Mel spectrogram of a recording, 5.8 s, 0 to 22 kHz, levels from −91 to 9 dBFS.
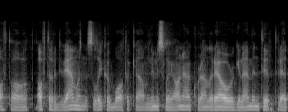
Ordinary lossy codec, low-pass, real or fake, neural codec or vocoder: Opus, 64 kbps; 9.9 kHz; fake; codec, 24 kHz, 0.9 kbps, WavTokenizer, medium speech release version 1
